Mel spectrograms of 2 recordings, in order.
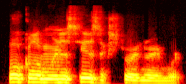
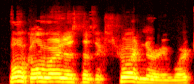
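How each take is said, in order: First: It is said in a calm, sincere tone. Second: It is said in an arrogant, boastful tone. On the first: The speaker is stating a personal truth. The speaker calls it right. "That's not arrogance. That's my truth" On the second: The speaker is showing off. The speaker calls it wrong. "that's stupid and arrogant"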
